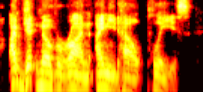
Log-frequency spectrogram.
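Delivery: ordinary talk, nothing marked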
